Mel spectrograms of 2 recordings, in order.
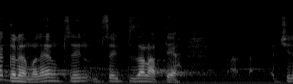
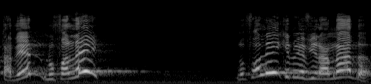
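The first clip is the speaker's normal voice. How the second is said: mock gloating; 10 semitones higher, 9 dB louder than usual. Shown as a demonstration. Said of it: "depois fala".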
